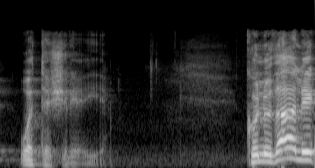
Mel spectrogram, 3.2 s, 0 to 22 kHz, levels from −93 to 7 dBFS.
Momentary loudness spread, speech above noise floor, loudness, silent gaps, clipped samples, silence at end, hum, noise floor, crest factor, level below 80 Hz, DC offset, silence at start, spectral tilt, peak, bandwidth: 20 LU; 47 dB; -17 LUFS; none; under 0.1%; 0 s; none; -63 dBFS; 18 dB; -54 dBFS; under 0.1%; 0.2 s; -5 dB/octave; 0 dBFS; 10.5 kHz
